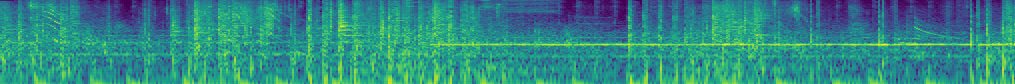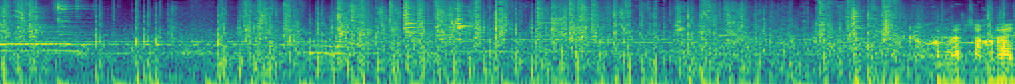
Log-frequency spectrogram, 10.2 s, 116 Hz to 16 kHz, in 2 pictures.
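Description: Rapid automatic gunfire crackles like firecrackers in the Battlefield 4 video game, dense repeated bursts of shots continuing steadily, with a player talking faintly underneath.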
